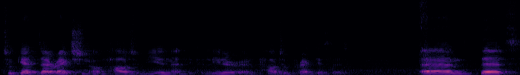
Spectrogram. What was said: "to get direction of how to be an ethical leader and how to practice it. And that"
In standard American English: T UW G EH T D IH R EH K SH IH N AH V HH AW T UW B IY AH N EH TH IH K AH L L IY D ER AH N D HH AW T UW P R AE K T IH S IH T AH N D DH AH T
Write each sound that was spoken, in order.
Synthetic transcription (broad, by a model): T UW G EH T D IH R EH K SH IH N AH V HH AW T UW B IY AH N EH TH IH K AH L L IY D ER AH N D HH AW T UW P R AE K T IH S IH T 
